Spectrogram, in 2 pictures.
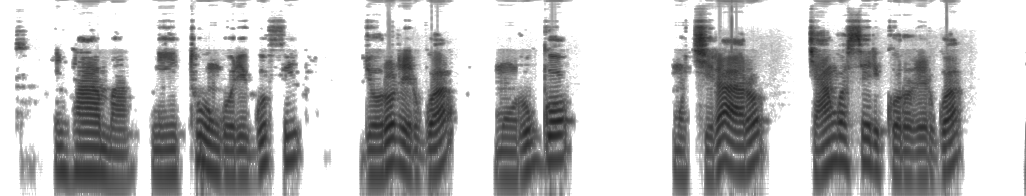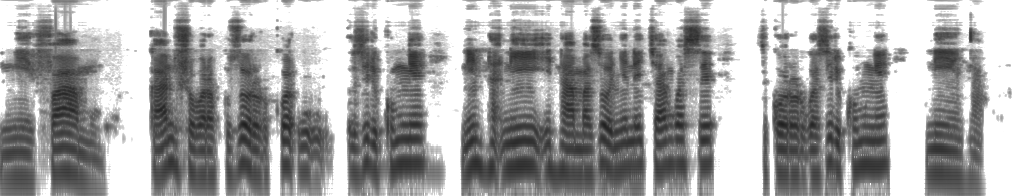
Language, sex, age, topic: Kinyarwanda, male, 25-35, agriculture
